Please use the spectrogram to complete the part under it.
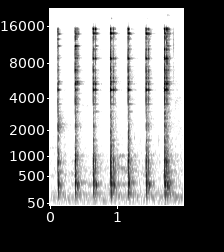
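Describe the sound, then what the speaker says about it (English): A hammer tapping an object seven times in a steady rhythm, each blow a close, fairly loud knock with a lower, duller ringing tone that fades quickly, no voices. "if we hit it in the hammer"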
